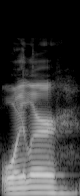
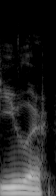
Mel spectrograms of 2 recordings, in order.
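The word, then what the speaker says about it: Euler: yeah I think so I think it's Oiler right which is so Oiler uh e l r is um he's a famous mathem old oh yeah old mathematician I always thought to pronounce uler Yeah well yeah it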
